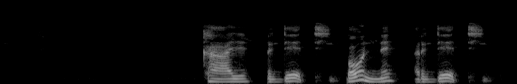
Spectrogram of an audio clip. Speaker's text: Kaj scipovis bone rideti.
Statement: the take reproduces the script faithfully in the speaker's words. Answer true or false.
false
